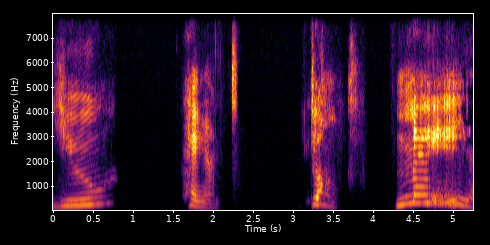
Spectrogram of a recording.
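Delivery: deliberate, very slow monster growl, "me" drawn out. Narrating a bugbear's reply after being punched, in a growling bugbear voice. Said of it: "he growls at you, and he just says".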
